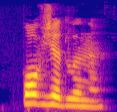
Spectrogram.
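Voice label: "повзьӧдлыны", Komi, female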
